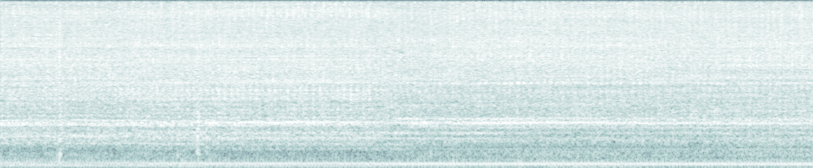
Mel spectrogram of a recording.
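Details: Car with heavy age-related engine vibration, after oxygen sensor carbon-cleaned and refitted with copper anti-seize and copper washer: steady, even idle with smooth low hum, no knocks or shaking; vibration solved, normal idle.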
